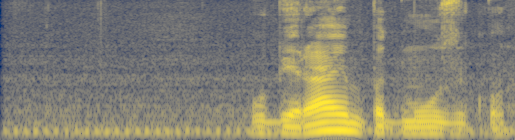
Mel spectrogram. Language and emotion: Russian, neutral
